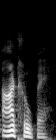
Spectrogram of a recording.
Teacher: खड़ी बोली की सबसे बड़ी विशेषता ये भी है, अकारण अनुनासिकता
